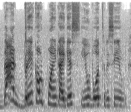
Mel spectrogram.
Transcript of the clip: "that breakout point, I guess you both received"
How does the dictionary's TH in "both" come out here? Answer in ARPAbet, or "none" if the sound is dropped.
T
